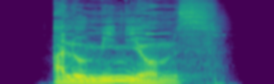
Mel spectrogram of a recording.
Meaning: genitive singular of Aluminium
- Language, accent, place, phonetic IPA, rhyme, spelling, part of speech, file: German, Germany, Berlin, [aluˈmiːni̯ʊms], -iːni̯ʊms, Aluminiums, noun, De-Aluminiums.ogg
